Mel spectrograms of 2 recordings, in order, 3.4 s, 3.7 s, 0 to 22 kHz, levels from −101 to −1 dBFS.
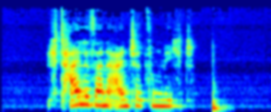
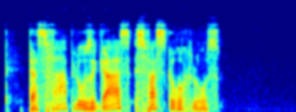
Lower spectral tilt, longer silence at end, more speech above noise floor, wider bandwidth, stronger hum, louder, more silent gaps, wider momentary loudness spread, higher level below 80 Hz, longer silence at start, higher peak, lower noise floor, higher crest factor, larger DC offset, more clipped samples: about the same, -5 dB/octave vs -4.5 dB/octave; second, 0.65 s vs 0.95 s; second, 51 dB vs 62 dB; first, 16 kHz vs 9.6 kHz; neither; first, -19 LUFS vs -22 LUFS; neither; first, 16 LU vs 9 LU; second, -68 dBFS vs -44 dBFS; first, 0.6 s vs 0.35 s; about the same, -2 dBFS vs -4 dBFS; second, -69 dBFS vs -83 dBFS; about the same, 18 dB vs 20 dB; neither; neither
